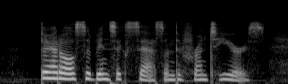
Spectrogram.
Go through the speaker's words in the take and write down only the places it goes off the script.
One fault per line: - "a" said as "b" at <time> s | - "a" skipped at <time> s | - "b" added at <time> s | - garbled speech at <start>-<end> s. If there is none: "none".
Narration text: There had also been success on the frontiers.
none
